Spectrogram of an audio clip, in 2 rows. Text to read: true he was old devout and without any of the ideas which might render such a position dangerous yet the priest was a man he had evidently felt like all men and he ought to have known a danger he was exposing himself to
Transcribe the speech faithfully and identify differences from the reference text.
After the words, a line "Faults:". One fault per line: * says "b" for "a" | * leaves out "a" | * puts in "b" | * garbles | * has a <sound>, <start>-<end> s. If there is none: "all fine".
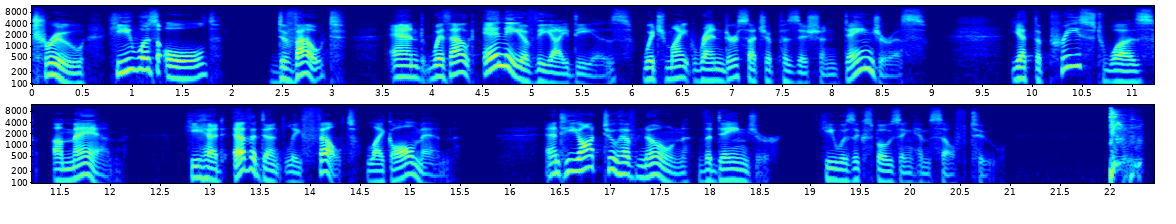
true he was old devout and without any of the ideas which might render such a position dangerous yet the priest was a man he had evidently felt like all men and he ought to have known the danger he was exposing himself to
Faults:
* says "the" for "a"
* has a thud, 22.0-22.3 s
